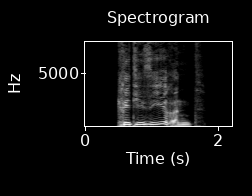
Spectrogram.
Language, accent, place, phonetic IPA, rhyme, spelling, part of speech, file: German, Germany, Berlin, [kʁitiˈziːʁənt], -iːʁənt, kritisierend, verb, De-kritisierend.ogg
- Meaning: present participle of kritisieren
